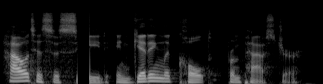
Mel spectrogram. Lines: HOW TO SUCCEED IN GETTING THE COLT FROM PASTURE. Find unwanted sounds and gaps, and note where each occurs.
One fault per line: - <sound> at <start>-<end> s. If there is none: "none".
- dropout at 0.8-0.9 s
